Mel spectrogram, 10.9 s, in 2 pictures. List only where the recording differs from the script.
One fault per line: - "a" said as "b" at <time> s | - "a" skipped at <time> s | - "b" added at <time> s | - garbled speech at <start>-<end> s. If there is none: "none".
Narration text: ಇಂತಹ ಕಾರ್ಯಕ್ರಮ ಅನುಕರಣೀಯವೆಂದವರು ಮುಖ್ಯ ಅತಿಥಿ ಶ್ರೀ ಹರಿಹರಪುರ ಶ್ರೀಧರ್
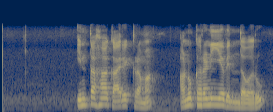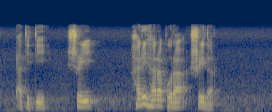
- "ಮುಖ್ಯ" skipped at 5.2 s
